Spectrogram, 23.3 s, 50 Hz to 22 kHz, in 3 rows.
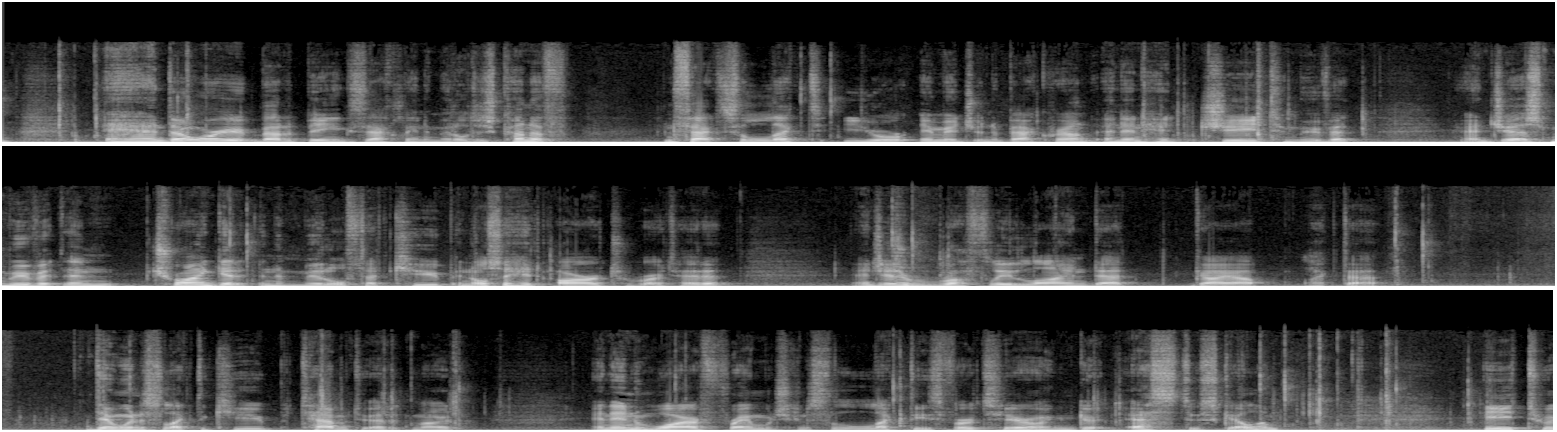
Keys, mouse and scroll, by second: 0.1 scroll, 0.6-4.1 shift+middle drag, 1.0 scroll, 2.0 scroll up 1, 2.1 scroll, 2.7-3.4 scroll up 1, 3.4-4.1 scroll up 1, 4.1 click, 4.4-5.2 scroll down 1, 5.2 scroll up 1, 6.1-6.6 shift+middle drag, 6.8 g, 8.9 click, 9.2 middle click, 9.2 scroll, 10.5 r, 12.5 g, 13.0 click, 14.1 click, 14.3 click, 15.4 scroll up 1, 15.6 middle click, 15.6-16.2 scroll, 16.2 click, 16.5 scroll down 1, 17.1 Tab, 17.6 shift+middle click, 17.8 scroll up 1, 20.0 click, 20.2-21.0 scroll up 1, 21.0 scroll up 1, 21.0 s, 22.2 shift+middle click, 22.9 e.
